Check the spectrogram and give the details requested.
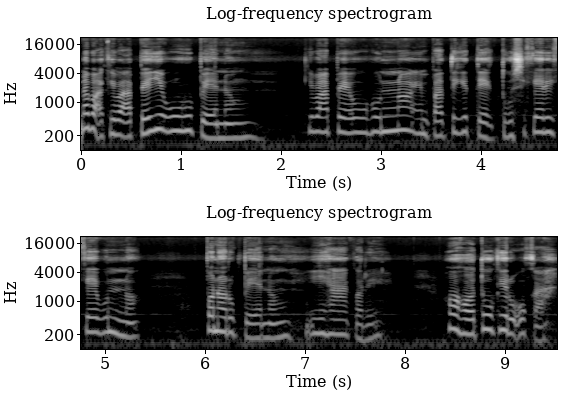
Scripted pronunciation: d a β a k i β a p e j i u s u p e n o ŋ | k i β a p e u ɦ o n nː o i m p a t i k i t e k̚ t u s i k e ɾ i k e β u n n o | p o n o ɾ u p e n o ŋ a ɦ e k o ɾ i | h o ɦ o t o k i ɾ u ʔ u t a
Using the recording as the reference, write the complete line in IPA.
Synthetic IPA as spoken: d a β a k i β a p e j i u h u p e n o ŋ | k i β a p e u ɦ u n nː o i m p a t i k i t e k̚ t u s i k e ɾ i k e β u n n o | p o n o ɾ u p e n o ŋ i ɦ a k o ɾ i | h o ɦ o t u k i ɾ u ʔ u k a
